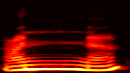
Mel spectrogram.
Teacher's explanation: وکفر عنا، عین ہے یہ، اس کو حلق سے نکالیں گے. عنا، نون پر شدہ تو نون پر غنہ کریں گے، ہولڈ کریں گے آواز کو نون کی اور پھر دو حرکہ کھینچیں گے، مد تبعی ہے.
